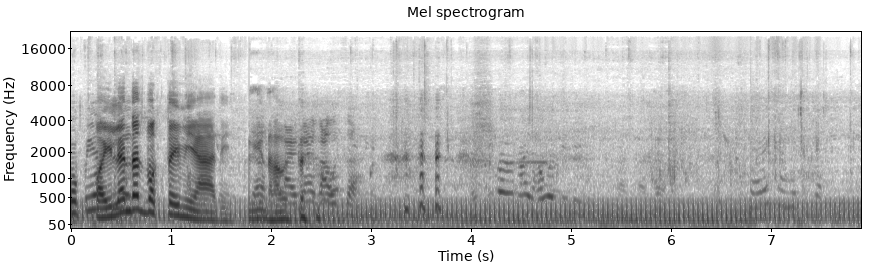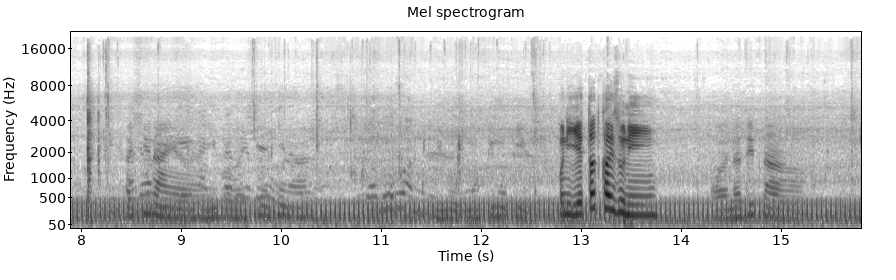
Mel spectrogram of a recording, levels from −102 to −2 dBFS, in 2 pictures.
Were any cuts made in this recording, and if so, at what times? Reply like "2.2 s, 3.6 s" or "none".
1.7 s, 6.8 s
